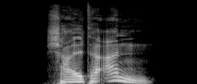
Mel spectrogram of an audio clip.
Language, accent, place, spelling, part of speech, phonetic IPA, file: German, Germany, Berlin, schalte an, verb, [ˌʃaltə ˈan], De-schalte an.ogg
- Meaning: inflection of anschalten: 1. first-person singular present 2. first/third-person singular subjunctive I 3. singular imperative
